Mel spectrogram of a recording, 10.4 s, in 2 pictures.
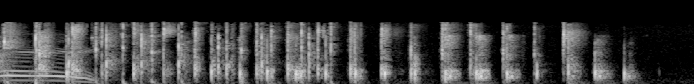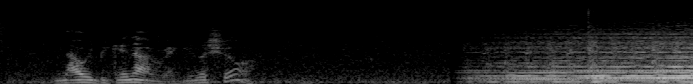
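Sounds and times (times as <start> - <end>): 
hand claps in applause: 0.0 - 4.8
speech: 5.8 - 7.3, 8.7 - 9.8.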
